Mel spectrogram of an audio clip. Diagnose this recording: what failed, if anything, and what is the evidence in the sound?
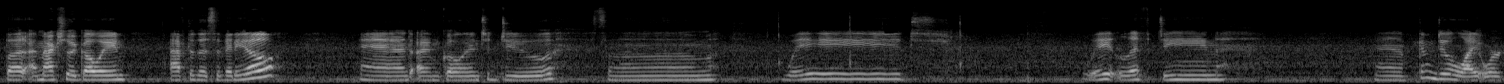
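Nothing in the recording stood out on listening, and I found no sign that any stage in the chain had failed.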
